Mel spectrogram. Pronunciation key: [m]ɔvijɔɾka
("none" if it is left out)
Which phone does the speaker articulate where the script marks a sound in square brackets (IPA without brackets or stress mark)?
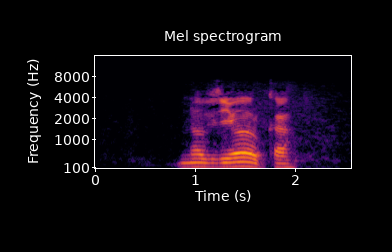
n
